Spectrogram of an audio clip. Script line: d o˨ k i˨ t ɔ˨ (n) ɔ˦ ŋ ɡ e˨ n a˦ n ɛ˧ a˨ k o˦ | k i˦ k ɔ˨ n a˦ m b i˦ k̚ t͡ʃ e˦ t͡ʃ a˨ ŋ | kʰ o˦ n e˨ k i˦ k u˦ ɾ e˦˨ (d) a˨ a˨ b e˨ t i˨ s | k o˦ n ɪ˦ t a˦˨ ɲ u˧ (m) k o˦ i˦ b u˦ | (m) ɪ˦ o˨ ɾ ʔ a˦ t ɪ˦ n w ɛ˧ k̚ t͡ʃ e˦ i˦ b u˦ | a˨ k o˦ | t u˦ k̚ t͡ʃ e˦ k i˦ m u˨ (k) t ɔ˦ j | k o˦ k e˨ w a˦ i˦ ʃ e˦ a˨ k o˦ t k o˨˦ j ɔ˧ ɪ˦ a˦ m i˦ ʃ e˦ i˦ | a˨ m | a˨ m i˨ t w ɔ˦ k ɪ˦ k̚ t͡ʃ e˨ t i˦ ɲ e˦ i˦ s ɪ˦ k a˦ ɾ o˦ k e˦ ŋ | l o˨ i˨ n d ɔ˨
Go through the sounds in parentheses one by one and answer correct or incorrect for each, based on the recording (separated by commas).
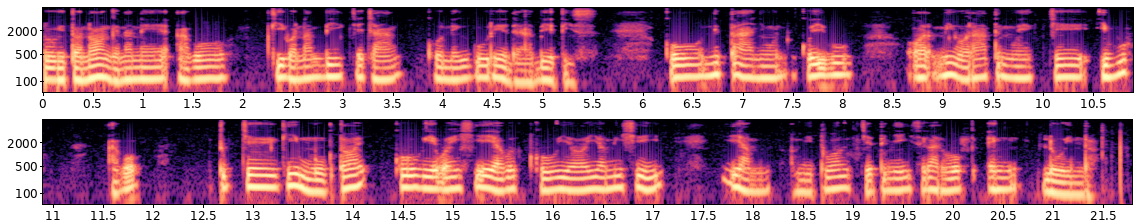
correct, correct, incorrect, correct, correct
